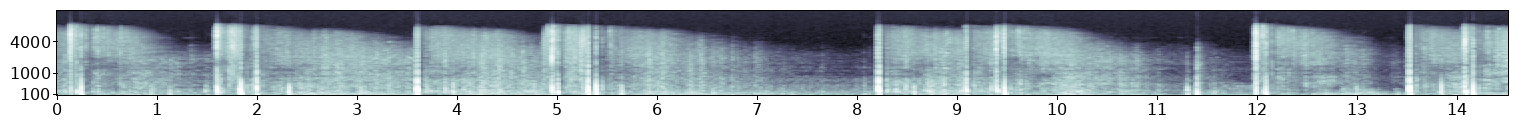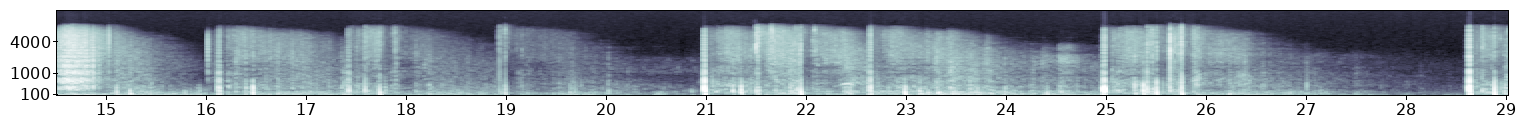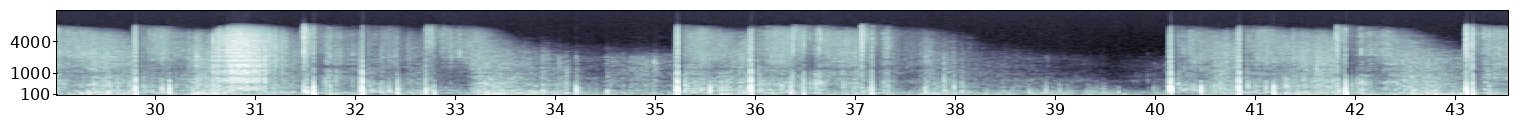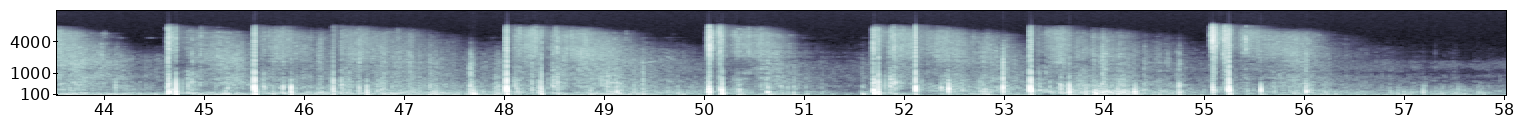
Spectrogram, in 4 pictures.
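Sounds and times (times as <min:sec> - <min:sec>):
fireworks bursting: 0:00.0 - 0:06.8, 0:08.2 - 0:18.0, 0:28.6 - 0:34.6, 0:40.2 - 0:50.9.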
